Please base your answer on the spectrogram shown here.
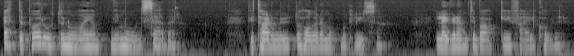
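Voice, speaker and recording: A woman reading literary fiction aloud in a calm, even, low-key way. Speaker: audiobook reader. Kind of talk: scripted literary narration.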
